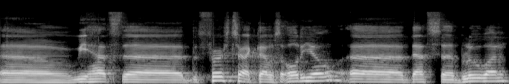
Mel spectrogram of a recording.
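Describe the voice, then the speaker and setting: Over a quiet background, a man with a medium pitch speaks in a dark, mellow tone with lively intonation. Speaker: audiovisual artist demonstrating software. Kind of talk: livestream tutorial. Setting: livestream. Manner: slow, hesitant with fillers.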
